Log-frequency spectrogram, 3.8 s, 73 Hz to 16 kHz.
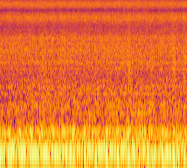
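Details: Turbo LS V8 in 1955 Buick with new homemade 3-inch exhaust (Silverado tailpipe pieces, swap-meet Thrush muffler): deep, even low rumble, steady beat, no knocks or ticks; idles smoothly.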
